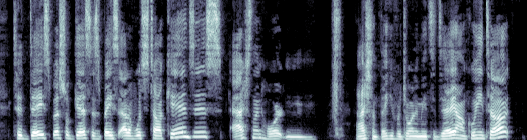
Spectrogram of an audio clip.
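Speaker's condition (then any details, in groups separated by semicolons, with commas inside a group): No condition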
